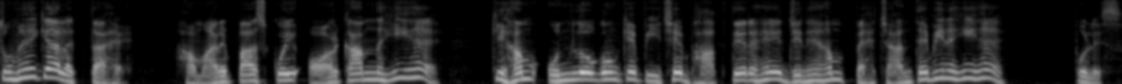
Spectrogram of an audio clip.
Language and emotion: Hindi, disgusted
